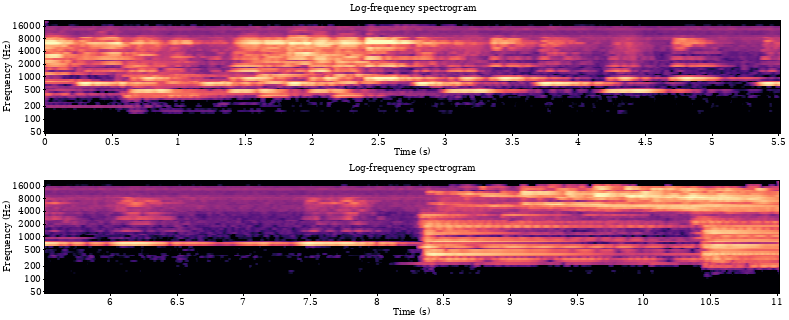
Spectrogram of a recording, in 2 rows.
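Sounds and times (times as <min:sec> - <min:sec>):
melodica long held note: 0:00.0 - 0:11.0.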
